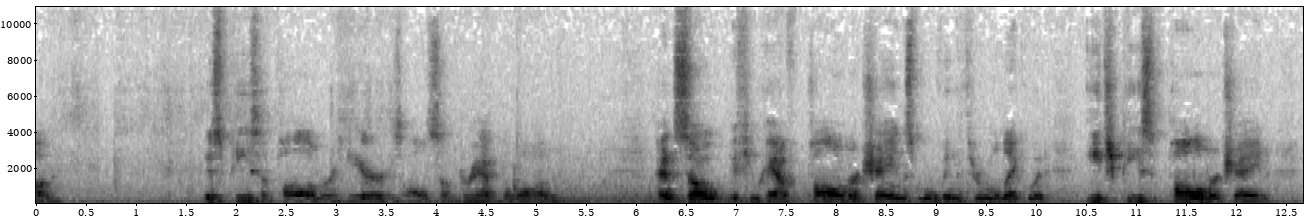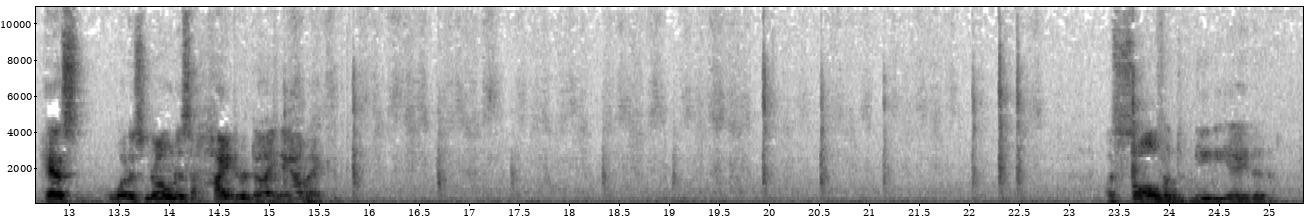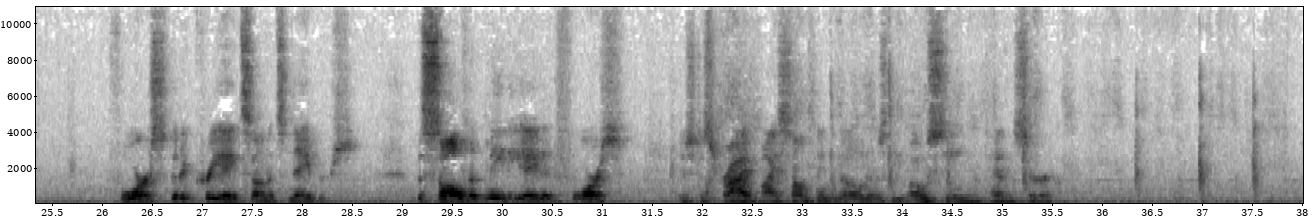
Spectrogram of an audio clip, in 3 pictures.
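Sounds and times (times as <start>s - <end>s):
chalk clicking on blackboard: 15.6s - 22.8s, 33.0s - 38.0s.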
